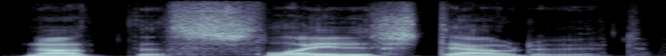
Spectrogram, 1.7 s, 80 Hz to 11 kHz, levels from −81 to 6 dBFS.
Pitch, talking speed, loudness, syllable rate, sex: 100 Hz, 215 wpm, -18 LUFS, 4.6 syllables/s, male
